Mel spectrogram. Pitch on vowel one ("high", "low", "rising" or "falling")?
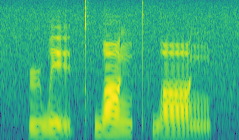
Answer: low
